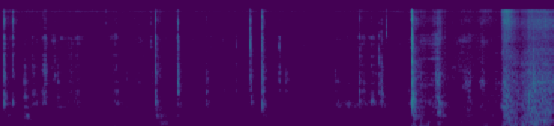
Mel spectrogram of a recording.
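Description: Faint scattered clicks and ticks of hands handling the cables and connectors at the back of a CCTV XVR recorder while a USB drive is being plugged in, with a sharper click about four seconds in and a short rubbing handling noise near the end.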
